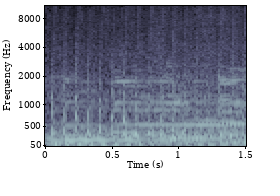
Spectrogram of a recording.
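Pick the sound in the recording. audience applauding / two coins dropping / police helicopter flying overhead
police helicopter flying overhead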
